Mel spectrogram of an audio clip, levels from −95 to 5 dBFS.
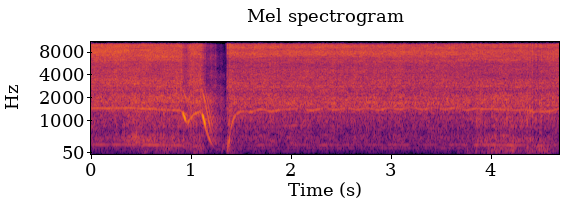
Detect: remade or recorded recorded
